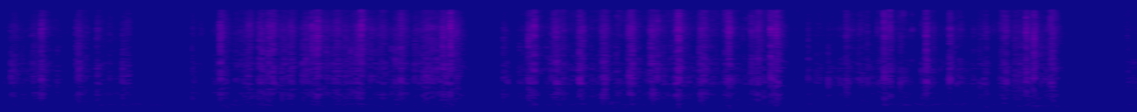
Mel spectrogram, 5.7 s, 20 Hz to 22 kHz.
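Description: GAN 356 X 3x3 speed cube being turned, making quick runs of plastic clacks with short pauses between them. Its owner still finds it slow to turn.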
